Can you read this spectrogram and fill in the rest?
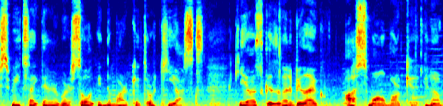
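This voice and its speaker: A woman doing a let's play, reading game text aloud and adding expressive, informal reactions. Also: on the high side. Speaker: gamer, let's player. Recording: clear game music behind the voice. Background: game music.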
